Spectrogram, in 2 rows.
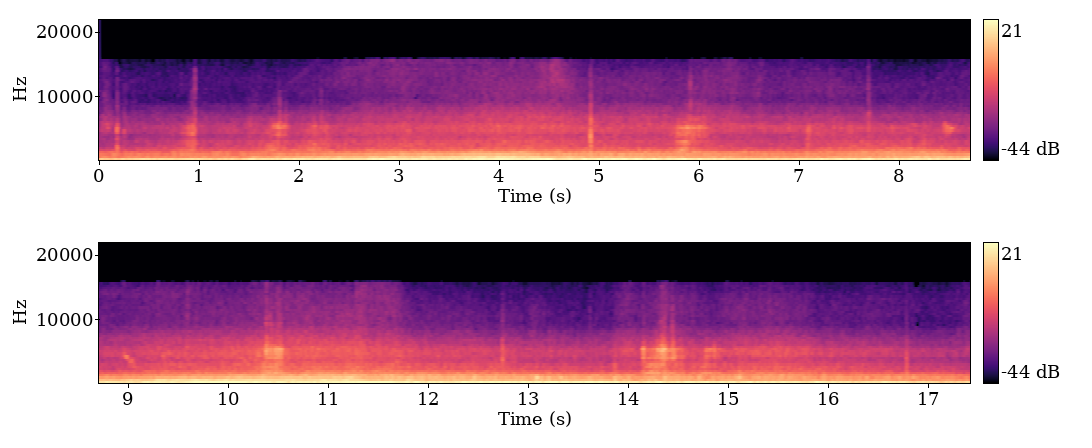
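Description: Abarth Punto Evo's turbocharged 1.4 MultiAir four-cylinder heard from inside the cabin while the car is driven hard. The engine note climbs in pitch and falls back several times as the driver accelerates, lifts and changes gear.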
